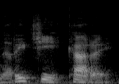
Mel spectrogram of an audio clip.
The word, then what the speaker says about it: ricercare: It's Italian, Ricercare, rather than Ris.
